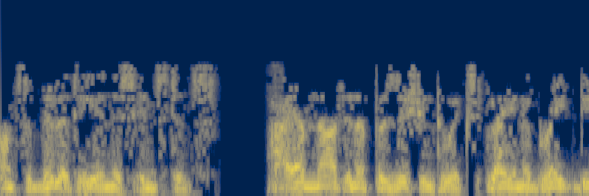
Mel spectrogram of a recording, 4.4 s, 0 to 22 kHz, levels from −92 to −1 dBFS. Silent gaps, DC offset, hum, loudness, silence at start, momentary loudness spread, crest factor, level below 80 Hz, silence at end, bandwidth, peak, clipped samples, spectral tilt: 1.66-1.96 s; under 0.1%; none; -17 LUFS; 0 s; 10 LU; 16 dB; -38 dBFS; 0 s; 5.8 kHz; -2 dBFS; under 0.1%; -6 dB/octave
